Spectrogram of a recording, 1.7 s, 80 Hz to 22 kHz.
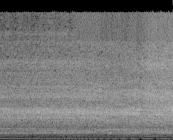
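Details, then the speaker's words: Arrma Kraton 6S V5 RC car with two newly installed Power Hobby cooling fans powered up: quiet, steady high whir at constant pitch with no rattle or wobble; both fans running normally. "Alright, 2 fans, guys. You guys can hear them."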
